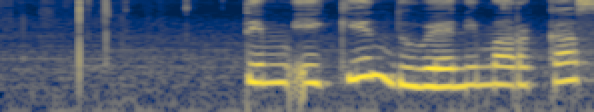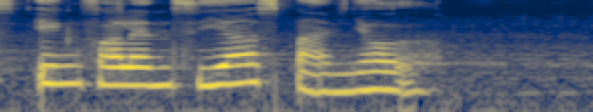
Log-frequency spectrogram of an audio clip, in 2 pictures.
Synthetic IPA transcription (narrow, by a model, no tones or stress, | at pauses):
t̪ɪmikind̪uwenimarkasɪŋfalɛnsiaspaɲɔl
